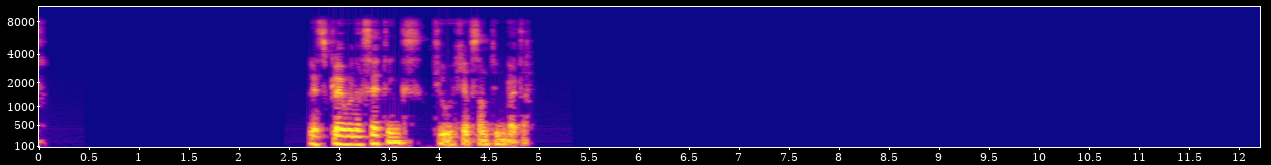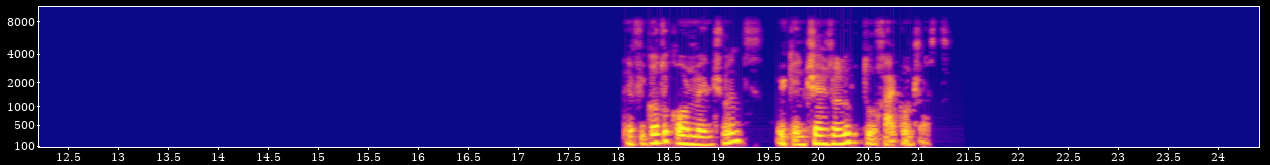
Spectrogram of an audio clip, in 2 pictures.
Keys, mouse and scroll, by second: 2.0 click, 3.2 click, 4.2 click, 6.0 click, 6.5 click, 8.5 click, 8.7 click, 9.3 click, 10.1 click, 10.9 click, 11.9 click, 17.4 click, 19.8 click, 21.2-22.5 drag, 23.1 shift+middle click, 24.2-24.4 drag.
